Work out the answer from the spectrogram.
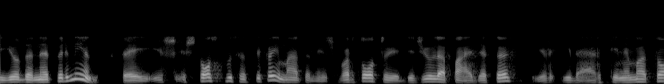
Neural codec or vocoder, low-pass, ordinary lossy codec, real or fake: codec, 24 kHz, 1.2 kbps, DualCodec; 3.6 kHz; AAC, 24 kbps; fake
